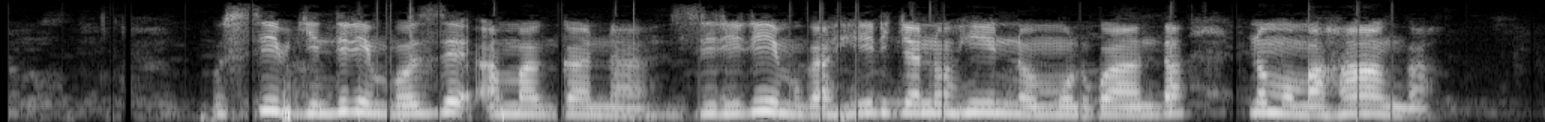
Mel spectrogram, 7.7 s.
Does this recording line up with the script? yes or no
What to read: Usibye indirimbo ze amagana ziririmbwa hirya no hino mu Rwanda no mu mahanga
yes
